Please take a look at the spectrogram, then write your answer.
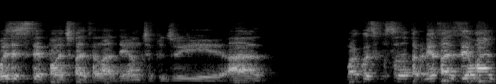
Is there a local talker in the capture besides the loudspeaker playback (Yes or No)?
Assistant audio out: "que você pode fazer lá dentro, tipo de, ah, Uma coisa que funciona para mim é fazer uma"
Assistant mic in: No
